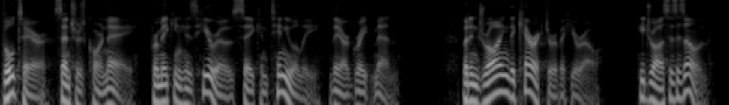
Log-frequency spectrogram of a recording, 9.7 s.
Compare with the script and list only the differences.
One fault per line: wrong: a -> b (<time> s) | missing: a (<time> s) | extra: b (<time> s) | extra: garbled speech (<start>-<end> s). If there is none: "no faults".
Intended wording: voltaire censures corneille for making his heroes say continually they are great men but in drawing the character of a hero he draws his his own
no faults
